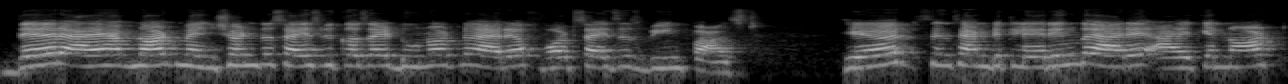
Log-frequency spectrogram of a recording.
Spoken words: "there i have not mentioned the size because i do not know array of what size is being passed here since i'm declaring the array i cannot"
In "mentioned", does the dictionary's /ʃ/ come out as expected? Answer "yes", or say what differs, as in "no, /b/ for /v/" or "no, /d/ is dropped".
yes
